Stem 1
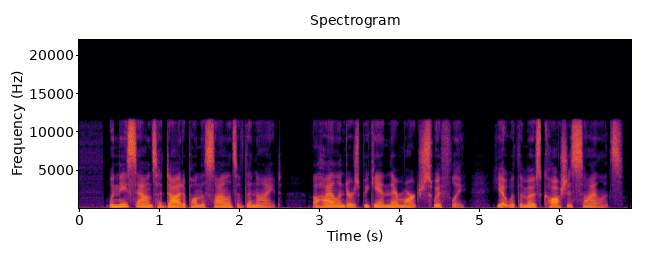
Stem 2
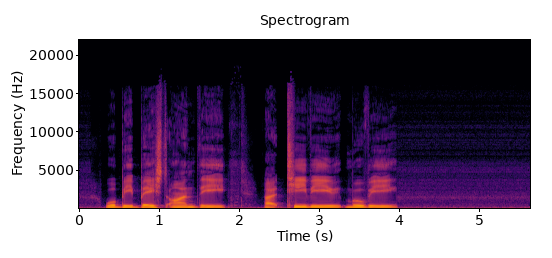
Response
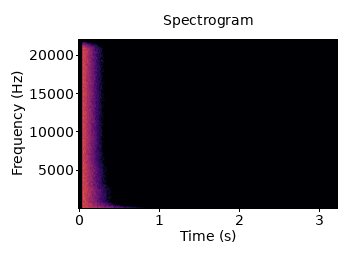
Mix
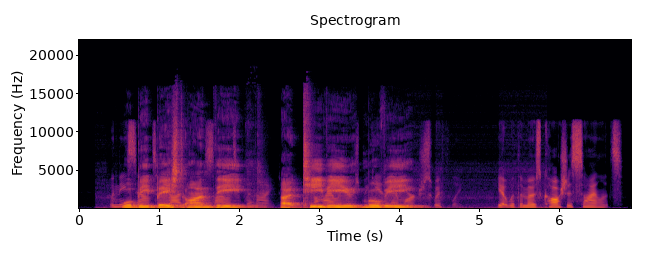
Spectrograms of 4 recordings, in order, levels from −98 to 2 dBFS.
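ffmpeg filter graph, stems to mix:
-filter_complex "[0:a]equalizer=f=1900:t=o:w=1.8:g=6,volume=0.316,afade=t=in:st=4.91:d=0.74:silence=0.334965[s0];[1:a]adelay=200,volume=0.841,asplit=2[s1][s2];[s2]volume=0.224[s3];[2:a]atrim=start_sample=2205[s4];[s3][s4]afir=irnorm=-1:irlink=0[s5];[s0][s1][s5]amix=inputs=3:normalize=0,agate=range=0.398:threshold=0.00447:ratio=16:detection=peak"

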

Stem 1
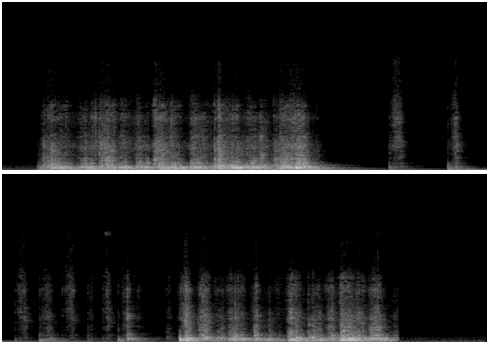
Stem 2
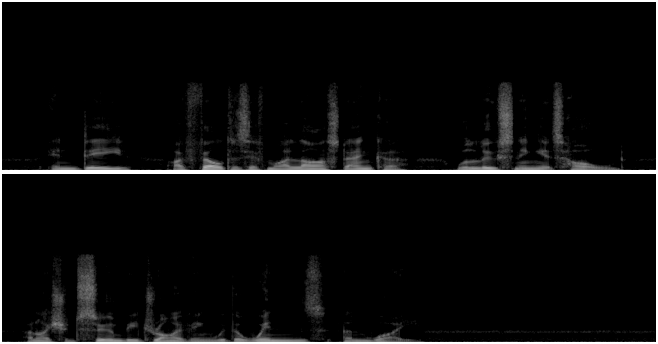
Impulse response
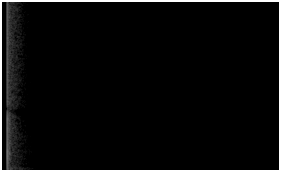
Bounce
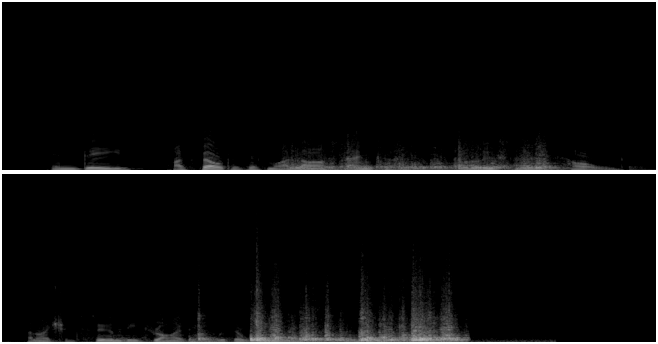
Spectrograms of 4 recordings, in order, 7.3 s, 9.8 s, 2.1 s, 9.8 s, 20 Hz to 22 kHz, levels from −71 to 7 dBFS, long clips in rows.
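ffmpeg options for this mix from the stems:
-filter_complex "[0:a]adelay=1800,volume=0.501,afade=t=in:st=5.6:d=0.67:silence=0.223872[s0];[1:a]acrossover=split=3800[s1][s2];[s2]acompressor=threshold=0.00224:ratio=4:attack=1:release=60[s3];[s1][s3]amix=inputs=2:normalize=0,agate=range=0.0224:threshold=0.00316:ratio=3:detection=peak,volume=0.355,asplit=2[s4][s5];[s5]volume=0.158[s6];[2:a]atrim=start_sample=2205[s7];[s6][s7]afir=irnorm=-1:irlink=0[s8];[s0][s4][s8]amix=inputs=3:normalize=0,adynamicsmooth=sensitivity=7:basefreq=820"

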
